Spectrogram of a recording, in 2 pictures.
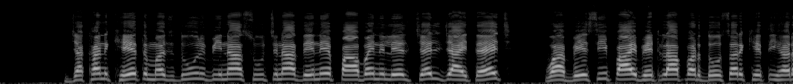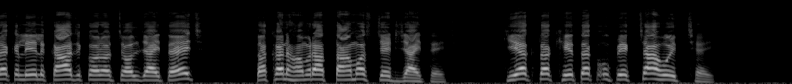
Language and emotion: Maithili, angry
